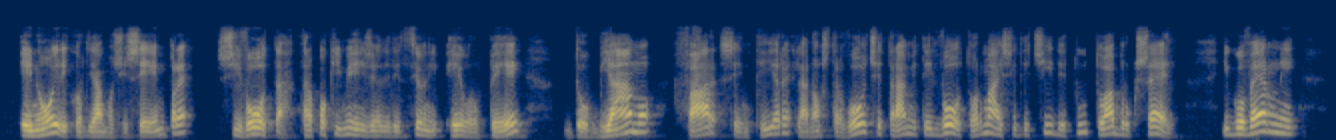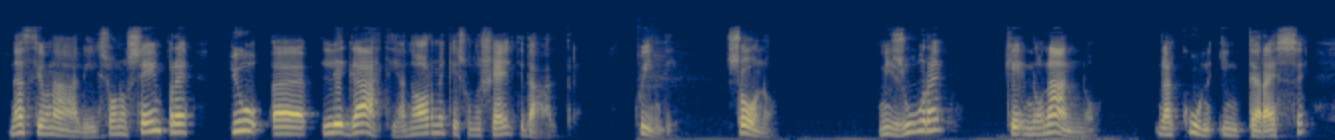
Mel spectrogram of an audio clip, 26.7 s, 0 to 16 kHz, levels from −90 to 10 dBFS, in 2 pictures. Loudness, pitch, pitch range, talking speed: -20 LUFS, 175 Hz, 140-215 Hz, 110 wpm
